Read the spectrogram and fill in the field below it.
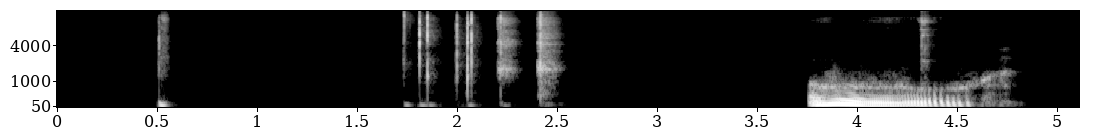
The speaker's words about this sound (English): Ooh, hear that crisp screw top coming off.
